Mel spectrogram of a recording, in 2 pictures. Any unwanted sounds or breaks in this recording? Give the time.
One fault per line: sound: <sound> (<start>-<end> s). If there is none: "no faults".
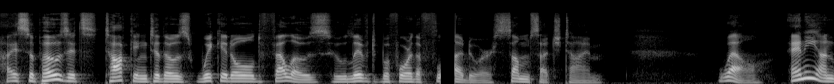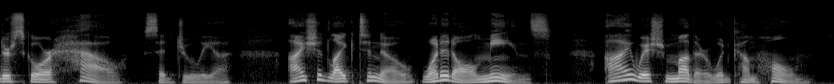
sound: dropout (4.4-4.6 s)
